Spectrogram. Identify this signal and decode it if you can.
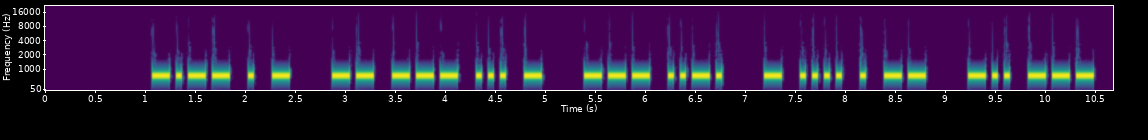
Morse code, heard as a keyed tone, about 20 wpm, 700 Hz. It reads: YET MOST OF THEM DO
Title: Sentences from Top 1000 Words - Review Part 1 - 20wpm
